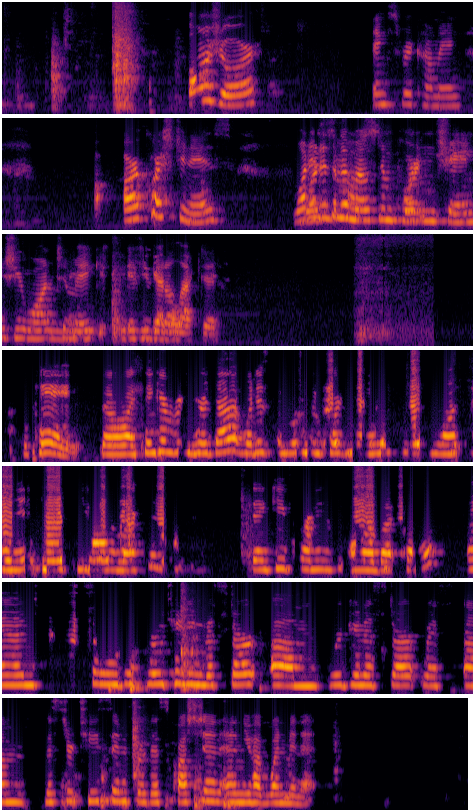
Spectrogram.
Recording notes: This is a special episode of the Thundercast featuring the full audio of the virtual all candidates forum.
